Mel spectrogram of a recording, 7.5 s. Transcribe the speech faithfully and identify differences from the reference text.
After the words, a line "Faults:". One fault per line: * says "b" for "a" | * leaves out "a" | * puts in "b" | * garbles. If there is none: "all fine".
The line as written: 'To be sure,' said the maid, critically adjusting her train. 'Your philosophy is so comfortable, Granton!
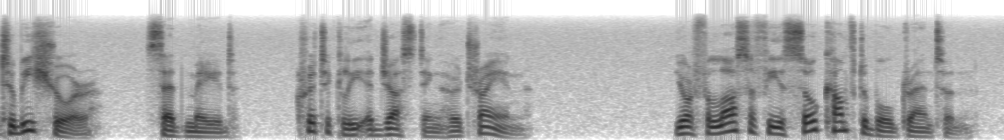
'To be sure,' said maid, critically adjusting her train. 'Your philosophy is so comfortable, Granton!
Faults:
* leaves out "the"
